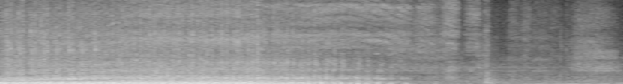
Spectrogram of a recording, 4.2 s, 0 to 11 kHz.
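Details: 1967 VW air-cooled flat-four (ragtop), long-stored, on old stale fuel with fan housing off; brisk even chatter for two seconds then winds down and dies. Otherwise healthy; accelerator pump needs fixing next.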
